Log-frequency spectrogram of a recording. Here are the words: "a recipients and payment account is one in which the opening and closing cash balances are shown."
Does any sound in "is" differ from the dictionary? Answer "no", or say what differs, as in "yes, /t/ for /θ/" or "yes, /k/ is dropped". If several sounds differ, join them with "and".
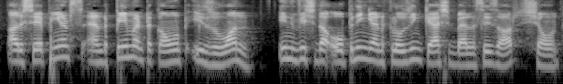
no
